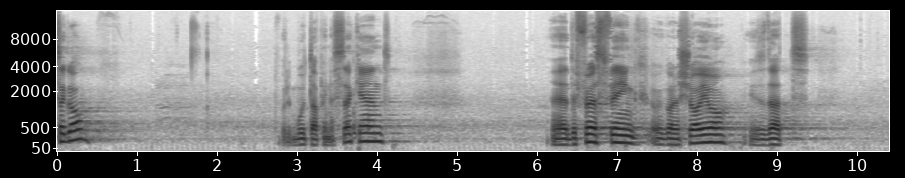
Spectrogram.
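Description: A man speaks calmly through a microphone, with pauses.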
